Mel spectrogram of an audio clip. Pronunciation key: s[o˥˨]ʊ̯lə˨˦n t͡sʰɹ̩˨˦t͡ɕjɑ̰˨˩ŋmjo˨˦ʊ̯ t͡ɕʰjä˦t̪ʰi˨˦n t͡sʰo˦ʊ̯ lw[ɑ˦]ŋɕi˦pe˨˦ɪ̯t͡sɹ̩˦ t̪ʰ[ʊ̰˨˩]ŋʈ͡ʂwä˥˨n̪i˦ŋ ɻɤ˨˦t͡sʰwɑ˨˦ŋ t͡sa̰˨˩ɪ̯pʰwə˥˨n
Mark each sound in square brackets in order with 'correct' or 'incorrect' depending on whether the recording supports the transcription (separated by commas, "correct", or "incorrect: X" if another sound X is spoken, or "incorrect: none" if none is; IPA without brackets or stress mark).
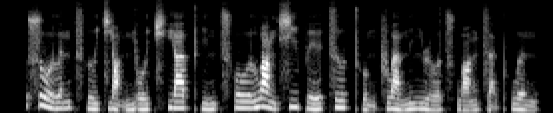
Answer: correct, incorrect: ɑ˥˨, correct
